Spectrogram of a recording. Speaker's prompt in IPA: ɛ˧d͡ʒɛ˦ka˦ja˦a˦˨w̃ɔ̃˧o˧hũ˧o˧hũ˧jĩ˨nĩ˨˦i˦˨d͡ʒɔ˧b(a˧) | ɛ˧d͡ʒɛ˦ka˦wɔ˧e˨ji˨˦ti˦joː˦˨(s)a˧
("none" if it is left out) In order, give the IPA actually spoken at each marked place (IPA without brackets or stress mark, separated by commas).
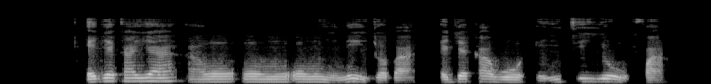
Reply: a˧, f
